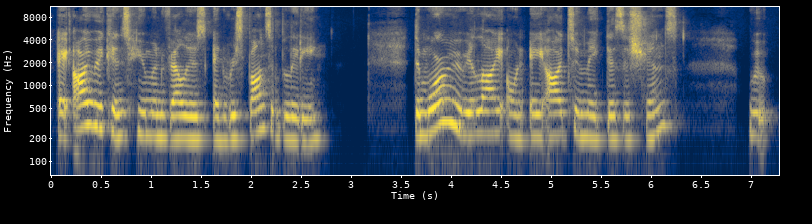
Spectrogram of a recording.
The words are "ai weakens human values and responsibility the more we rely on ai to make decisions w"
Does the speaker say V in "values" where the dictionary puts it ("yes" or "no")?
yes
